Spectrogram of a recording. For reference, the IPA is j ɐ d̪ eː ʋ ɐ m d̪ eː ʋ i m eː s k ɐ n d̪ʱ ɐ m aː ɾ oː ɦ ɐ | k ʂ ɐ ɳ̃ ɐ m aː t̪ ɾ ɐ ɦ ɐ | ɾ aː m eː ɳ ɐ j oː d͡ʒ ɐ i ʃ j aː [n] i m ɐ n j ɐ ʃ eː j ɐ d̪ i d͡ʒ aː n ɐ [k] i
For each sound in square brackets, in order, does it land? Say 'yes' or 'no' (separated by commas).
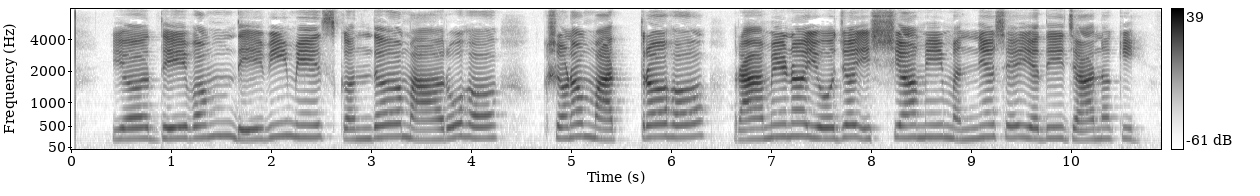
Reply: no, yes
